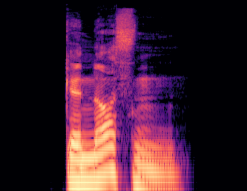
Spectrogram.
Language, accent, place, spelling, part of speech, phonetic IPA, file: German, Germany, Berlin, genossen, verb, [ɡəˈnɔsn̩], De-genossen.ogg
- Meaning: 1. first/third-person plural preterite of genießen 2. past participle of genießen 3. past participle of niesen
